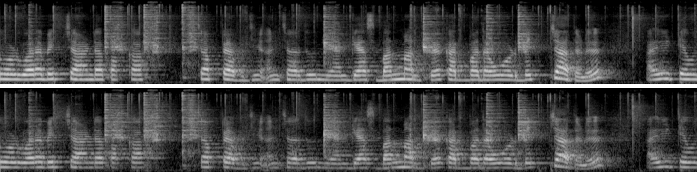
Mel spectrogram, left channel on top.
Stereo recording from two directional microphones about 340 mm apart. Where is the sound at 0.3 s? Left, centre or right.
Centre.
